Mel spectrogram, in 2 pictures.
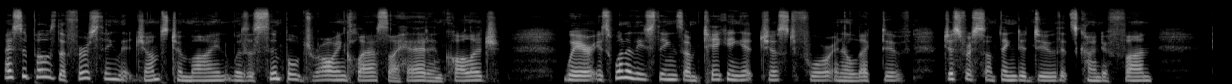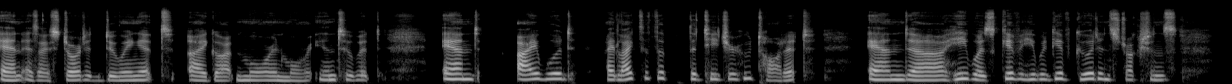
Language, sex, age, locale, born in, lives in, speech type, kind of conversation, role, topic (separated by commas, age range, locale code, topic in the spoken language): English, female, 60-64, en-US, United States, United States, conversation, unstructured, none, Which class was your favorite, and what people, moments, or lessons made it unforgettable for you?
